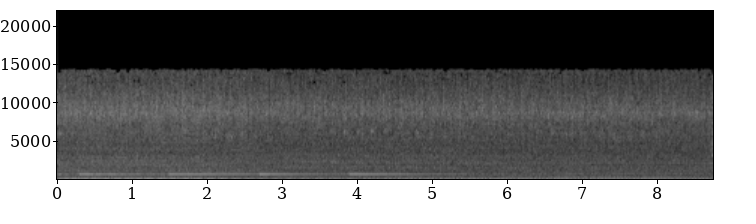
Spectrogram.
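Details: 2013 Chevy Silverado 2500HD after repairing a camshaft position sensor circuit fault (P0340, long crank complaint), codes cleared: smooth even idle with steady low rumble, no stumbles or misses; normal idle.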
